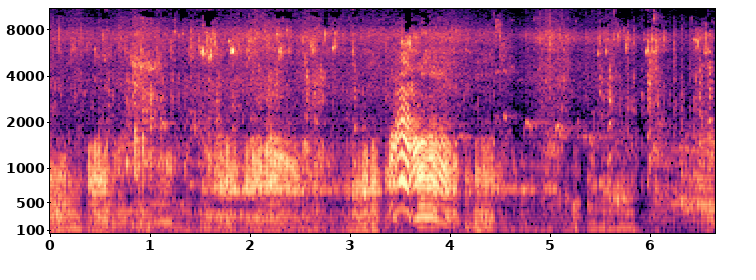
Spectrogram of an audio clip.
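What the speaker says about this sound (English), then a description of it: "They charge as one, barking and snarling" African wild dogs snarling, yelping and growling in a rough, chaotic burst as a pack charges hyenas, loudest partway through, with no talking.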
